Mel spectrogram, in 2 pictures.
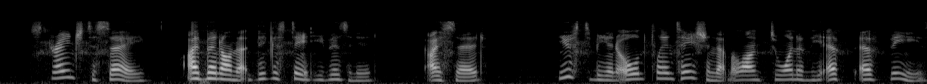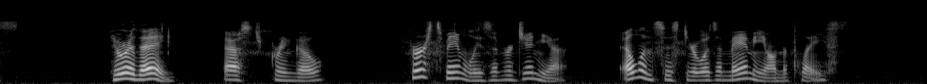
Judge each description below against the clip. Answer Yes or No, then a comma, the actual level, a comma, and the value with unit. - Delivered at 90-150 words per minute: Yes, average, 145 wpm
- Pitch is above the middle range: Yes, high, 220 Hz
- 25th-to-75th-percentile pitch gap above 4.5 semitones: Yes, average, 5.1 semitones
